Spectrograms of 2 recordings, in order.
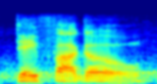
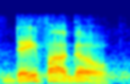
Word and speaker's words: Defago: I was like, how do you pronounce this? And I showed it to her. She's like, that's Defago. I was like, okay. That's nice. We always just said Defago. Defago is how Hank says it.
